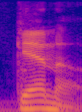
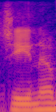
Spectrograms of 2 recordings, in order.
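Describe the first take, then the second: First: The name is said with Japanese vowels. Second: The name is said with English vowels. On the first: "if it was the Japanese pronunciation, it'd be Gena" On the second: "I think is just going to be pronounced Gina"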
